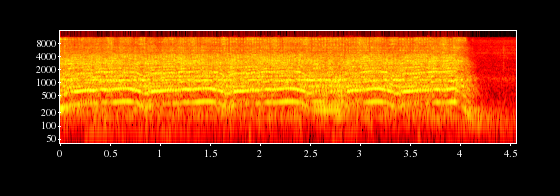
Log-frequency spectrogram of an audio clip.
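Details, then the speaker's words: 1939 Chevrolet Master, stored 48 years, cranking with oil sprayed into the cylinders for a compression test on number 1. Steady starter drone with soft, even pulses and no firing. Number 1 reads just over 30 psi, which is low. "Okay folks, compression test number 1 cylinder. We got just a little bit over 30 pounds."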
